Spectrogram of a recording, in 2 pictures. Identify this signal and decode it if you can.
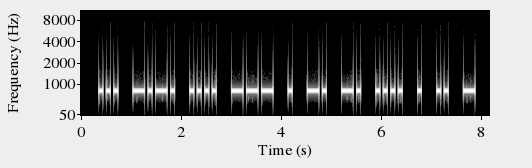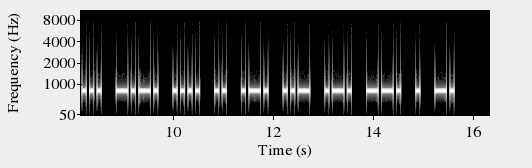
Morse code, heard as a keyed tone, about 16 wpm, 800 Hz. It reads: SCHOENNHEITSCHIRURGEN
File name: Morsekurs / Witze / Witz 11. August 2026 70 F80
